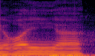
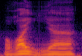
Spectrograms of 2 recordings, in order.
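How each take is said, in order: First: The vowel is drawn out long. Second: The doubled letter gets slight extra stress. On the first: The speaker calls it wrong. "We will not say ghayya because we have slipped into mad" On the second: The speaker calls it right. "We raise our voice ever so slightly in order to show that there are two letters"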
